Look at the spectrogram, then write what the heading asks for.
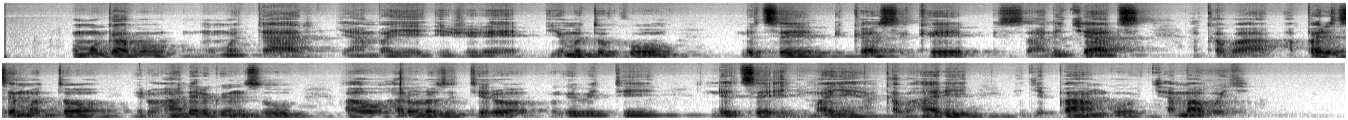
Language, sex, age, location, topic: Kinyarwanda, male, 25-35, Nyagatare, finance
